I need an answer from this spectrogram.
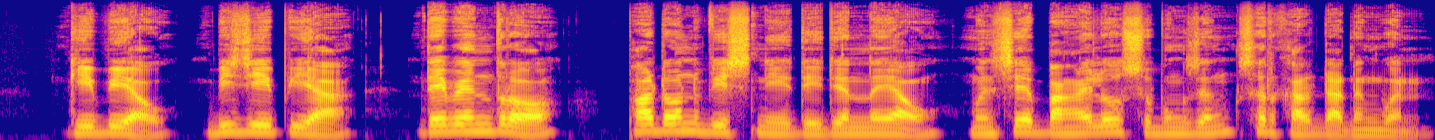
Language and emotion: Bodo, neutral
